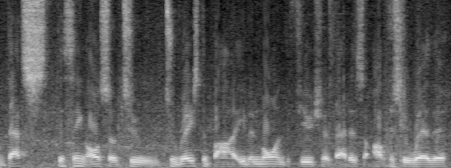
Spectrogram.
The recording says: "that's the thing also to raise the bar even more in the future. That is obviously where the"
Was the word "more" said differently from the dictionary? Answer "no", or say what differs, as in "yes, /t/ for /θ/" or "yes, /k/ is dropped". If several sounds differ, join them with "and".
no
